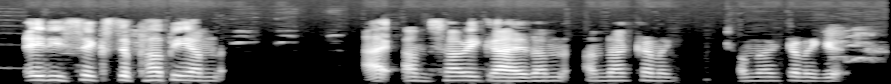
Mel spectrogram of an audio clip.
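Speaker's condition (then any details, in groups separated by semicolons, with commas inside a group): Cerebral palsy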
